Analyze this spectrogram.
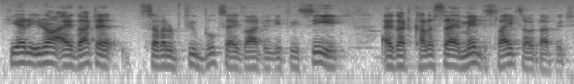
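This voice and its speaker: His voice is fairly low, a little mellow, and brisk. A spiritual teacher in front of a live audience, he responds to questions in a loose lecture style, rambling, restarting sentences often, and chuckling along the way.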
